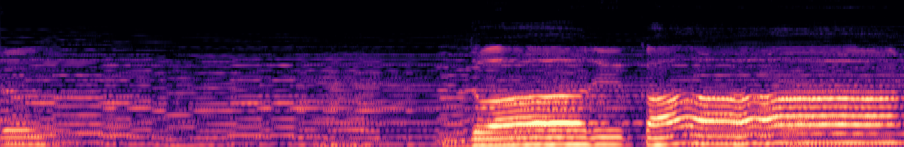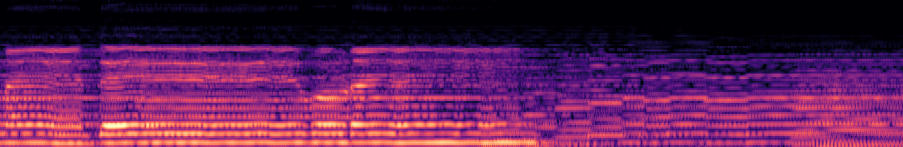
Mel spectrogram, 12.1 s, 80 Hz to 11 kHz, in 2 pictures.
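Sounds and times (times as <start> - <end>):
person chanting in long notes: 0.0 - 1.0, 2.9 - 10.3.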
